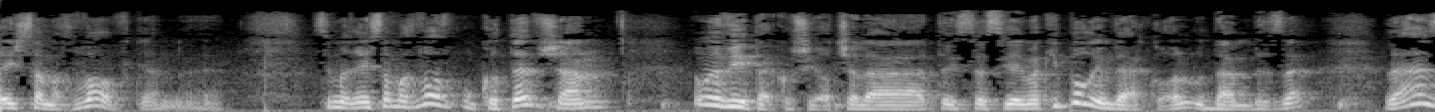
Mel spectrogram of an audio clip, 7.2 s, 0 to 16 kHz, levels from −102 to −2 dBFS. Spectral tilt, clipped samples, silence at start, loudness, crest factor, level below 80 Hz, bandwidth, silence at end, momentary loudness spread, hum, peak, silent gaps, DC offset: -6.5 dB/octave; under 0.1%; 0 s; -22 LUFS; 16 dB; -52 dBFS; 11 kHz; 0 s; 14 LU; none; -6 dBFS; none; under 0.1%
